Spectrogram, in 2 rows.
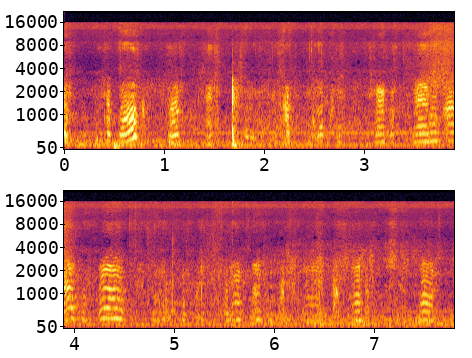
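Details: A newborn English Mastiff litter, eight puppies (three boys, five girls) born Halloween night 2019, squeals in overlapping bursts: short, wavering, nasal cries from several pups at once, densest in the middle, above a constant low background hum.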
